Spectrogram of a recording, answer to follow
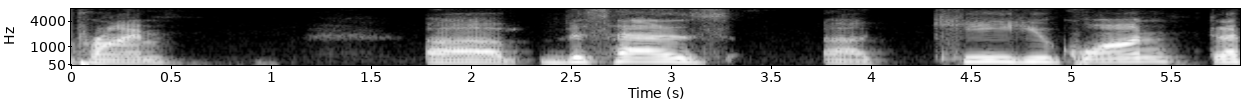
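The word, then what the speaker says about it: Ke Huy Quan: Uh this has uh Key Hugh Kuan. Did I pronounce that correctly, Pat?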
